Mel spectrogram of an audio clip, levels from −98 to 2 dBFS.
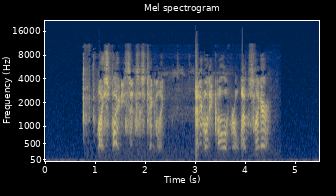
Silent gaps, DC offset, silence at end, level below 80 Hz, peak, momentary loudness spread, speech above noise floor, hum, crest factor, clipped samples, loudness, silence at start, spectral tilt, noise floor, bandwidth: none; under 0.1%; 1 s; -74 dBFS; 0 dBFS; 13 LU; 46 dB; none; 20 dB; under 0.1%; -17 LUFS; 0.75 s; 3 dB/octave; -66 dBFS; 15 kHz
